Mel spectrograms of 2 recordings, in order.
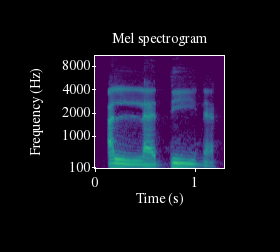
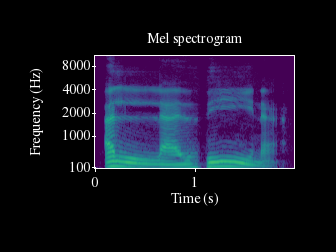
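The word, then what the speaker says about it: الذين: Nah, kesalahan yang sering terjadi itu alladina. Harusnya alladzina. Nah, dari sisi makhraj ini berbeda teman-teman. Dari tempat keluarnya huruf dzal ini, letaknya yaitu ujung lidah bertemu dengan ujung gigi seri bagian atas.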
